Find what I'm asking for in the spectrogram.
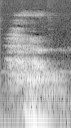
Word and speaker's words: Haum: Et pour aujourd'hui, répétez à l'intérieur de vous, dans votre espace intérieur, la graine, le mantra, Haum, H-A-U-M, le H qui se prononce comme une expiration, le U comme un OU, et le M qui s'étend, Haum.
